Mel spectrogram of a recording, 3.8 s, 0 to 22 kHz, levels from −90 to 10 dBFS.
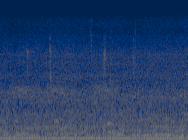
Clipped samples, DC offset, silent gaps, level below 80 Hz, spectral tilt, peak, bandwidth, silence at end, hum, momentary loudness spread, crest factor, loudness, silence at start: under 0.1%; under 0.1%; none; -48 dBFS; -5.5 dB/octave; -32 dBFS; over 20 kHz; 0 s; none; 2 LU; 12 dB; -47 LUFS; 0 s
